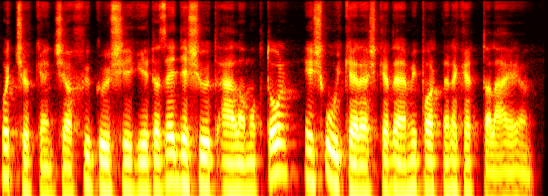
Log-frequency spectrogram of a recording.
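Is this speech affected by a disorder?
No.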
